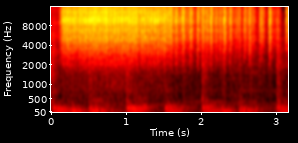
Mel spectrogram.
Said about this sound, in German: Schlangen können zischen oder fauchen, um den Gegner abzuschrecken.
